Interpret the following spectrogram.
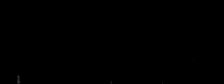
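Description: Near silence: faint room tone with a low buzz, and one soft click shortly after the start.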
